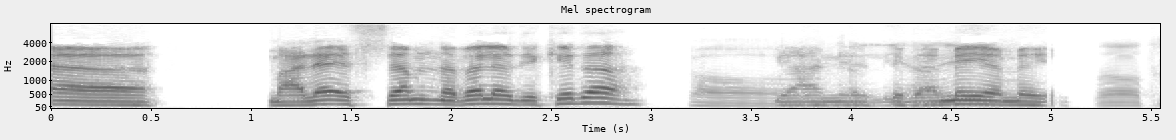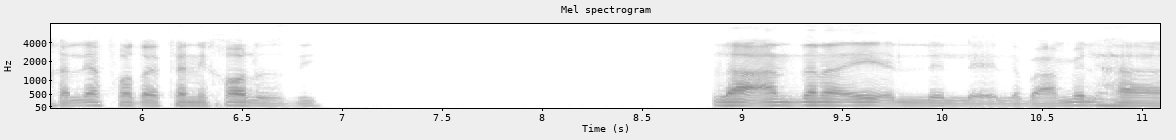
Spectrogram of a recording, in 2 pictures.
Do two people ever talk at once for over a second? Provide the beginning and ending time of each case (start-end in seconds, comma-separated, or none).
3.6-4.8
